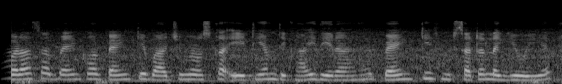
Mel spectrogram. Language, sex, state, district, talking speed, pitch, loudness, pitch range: Hindi, female, Maharashtra, Sindhudurg, 205 wpm, 230 Hz, -27 LUFS, 210-240 Hz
